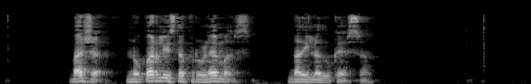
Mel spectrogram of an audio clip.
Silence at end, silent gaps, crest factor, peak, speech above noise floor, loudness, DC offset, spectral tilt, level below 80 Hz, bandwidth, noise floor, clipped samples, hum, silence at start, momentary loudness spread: 1.6 s; none; 22 dB; 0 dBFS; 52 dB; -19 LUFS; under 0.1%; -3 dB/octave; -58 dBFS; 11.5 kHz; -71 dBFS; under 0.1%; none; 0.7 s; 9 LU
